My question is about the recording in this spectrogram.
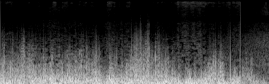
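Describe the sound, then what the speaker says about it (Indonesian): Strong wind gusts buffet the microphone along the Mount Merbabu hiking trail, a dense, continuous low roar swelling and easing throughout, loud and close with no voices. "Angin dan debu ikut serta kami hingga membuat perjalanan sedikit terganggu."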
